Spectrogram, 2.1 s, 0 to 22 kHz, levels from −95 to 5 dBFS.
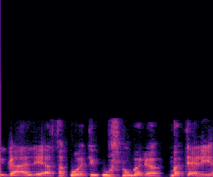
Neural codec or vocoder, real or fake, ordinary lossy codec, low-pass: codec, 16 kHz, 16 kbps, FreqCodec, smaller model; fake; AAC, 48 kbps; 7.2 kHz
